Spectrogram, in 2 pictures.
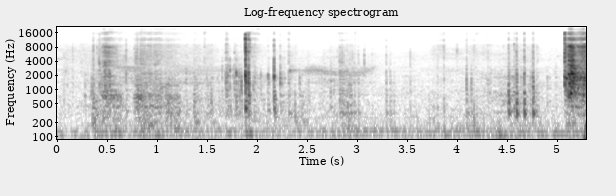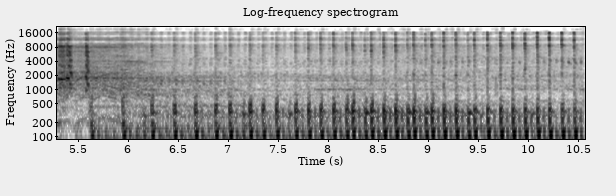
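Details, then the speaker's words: Cheap Amazon kids' quad with a small single-cylinder engine, after a carb mishap and throttle work: fires after a few seconds and settles into a steady, even thumping idle of about four pulses a second, sounding like a mini Harley. "when i fired it up i realized that it almost sounded it almost sounds like a mini harley"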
